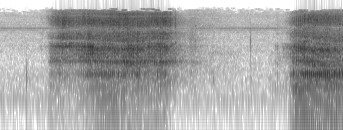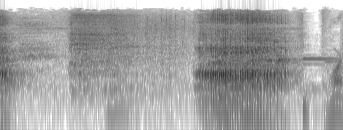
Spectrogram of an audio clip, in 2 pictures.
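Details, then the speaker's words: Long bursts of loud, harsh, rattling snores repeating over background music, presented as an example of heavy snoring in a piece on sleep disorders and CPAP devices; snoring. "yep your snoring is putting a damper on things at home and you know it can increase the chance of strokes and heart attacks"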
